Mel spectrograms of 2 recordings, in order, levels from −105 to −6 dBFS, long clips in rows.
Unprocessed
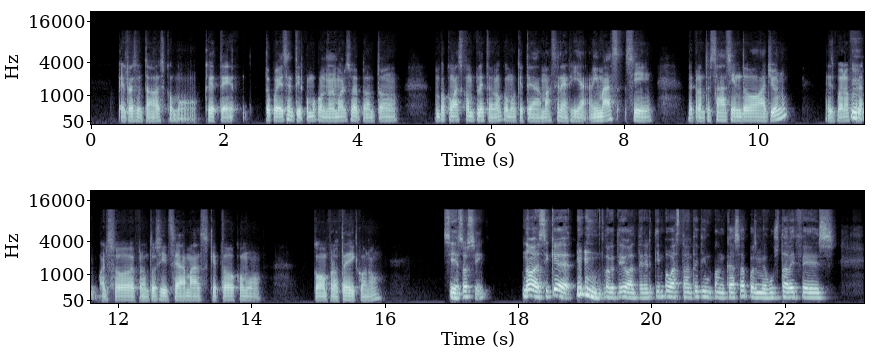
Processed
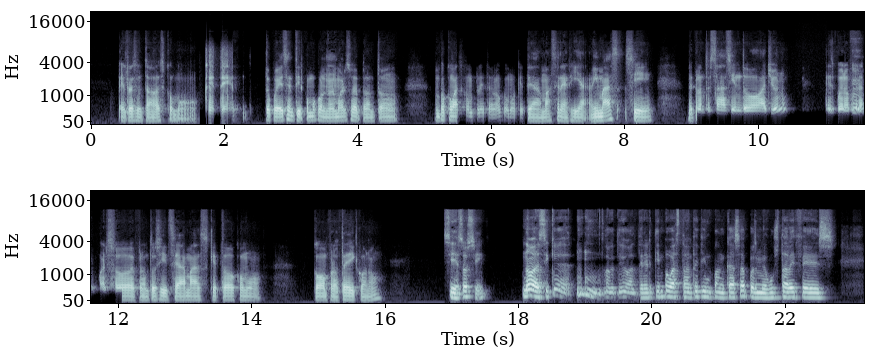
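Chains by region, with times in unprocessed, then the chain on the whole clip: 0:01.63–0:02.13: variable-slope delta modulation 32 kbit/s + high-pass filter 640 Hz 24 dB per octave + transient designer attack +12 dB, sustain −4 dB
0:05.49–0:06.56: Chebyshev band-pass filter 340–1,900 Hz + output level in coarse steps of 16 dB
0:07.56–0:08.19: low-pass filter 7,100 Hz + multiband upward and downward compressor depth 40%
0:09.09–0:12.07: Butterworth high-pass 400 Hz 72 dB per octave + one half of a high-frequency compander encoder only
0:18.46–0:19.85: phaser with its sweep stopped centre 490 Hz, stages 6 + downward compressor 3 to 1, threshold −27 dBFS
whole clip: no processing

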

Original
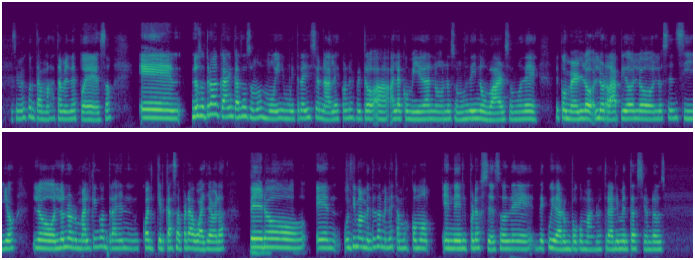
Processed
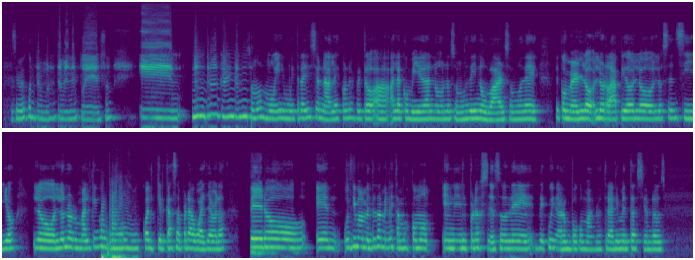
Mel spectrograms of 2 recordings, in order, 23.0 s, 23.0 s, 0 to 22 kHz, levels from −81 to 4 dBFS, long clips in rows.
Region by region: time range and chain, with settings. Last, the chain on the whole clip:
0:00.47–0:04.15: formant filter i + flat-topped bell 4,000 Hz +10 dB 1 octave + power curve on the samples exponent 0.7
0:13.17–0:13.84: mu-law and A-law mismatch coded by mu + low-shelf EQ 340 Hz +6.5 dB + highs frequency-modulated by the lows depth 0.94 ms
0:17.38–0:20.91: compressor whose output falls as the input rises −19 dBFS, ratio −0.5 + hollow resonant body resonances 1,600/2,400 Hz, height 13 dB
whole clip: mains-hum notches 60/120/180/240/300/360/420 Hz; noise gate with hold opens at −44 dBFS; low-shelf EQ 200 Hz +11.5 dB; level −3 dB

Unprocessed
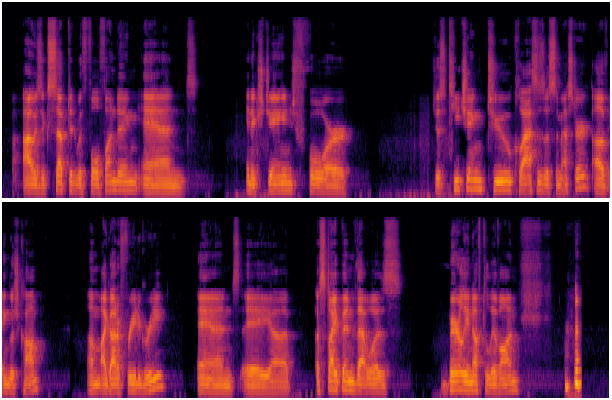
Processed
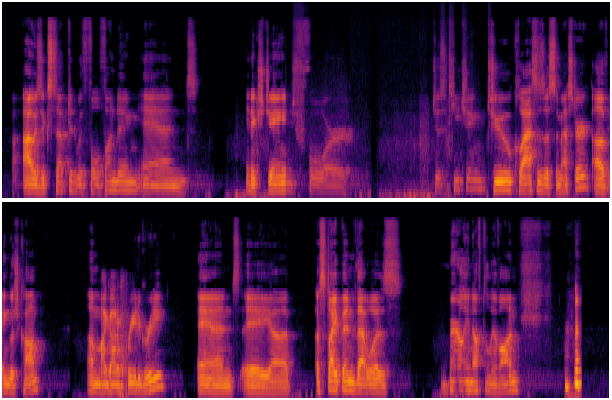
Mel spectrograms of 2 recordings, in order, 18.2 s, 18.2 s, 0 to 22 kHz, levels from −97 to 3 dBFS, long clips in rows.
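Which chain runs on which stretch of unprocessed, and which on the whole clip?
0:00.74–0:03.73: low-shelf EQ 220 Hz +7.5 dB + downward compressor 2.5 to 1, threshold −41 dBFS + double-tracking delay 15 ms −6 dB
0:04.24–0:07.33: mu-law and A-law mismatch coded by mu + downward compressor 3 to 1, threshold −46 dBFS
0:10.56–0:11.11: EQ curve with evenly spaced ripples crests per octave 0.88, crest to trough 15 dB + downward compressor 3 to 1, threshold −25 dBFS + bad sample-rate conversion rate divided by 4×, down none, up filtered
0:15.76–0:16.72: phaser with its sweep stopped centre 960 Hz, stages 4 + hum removal 135.7 Hz, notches 6
whole clip: no processing

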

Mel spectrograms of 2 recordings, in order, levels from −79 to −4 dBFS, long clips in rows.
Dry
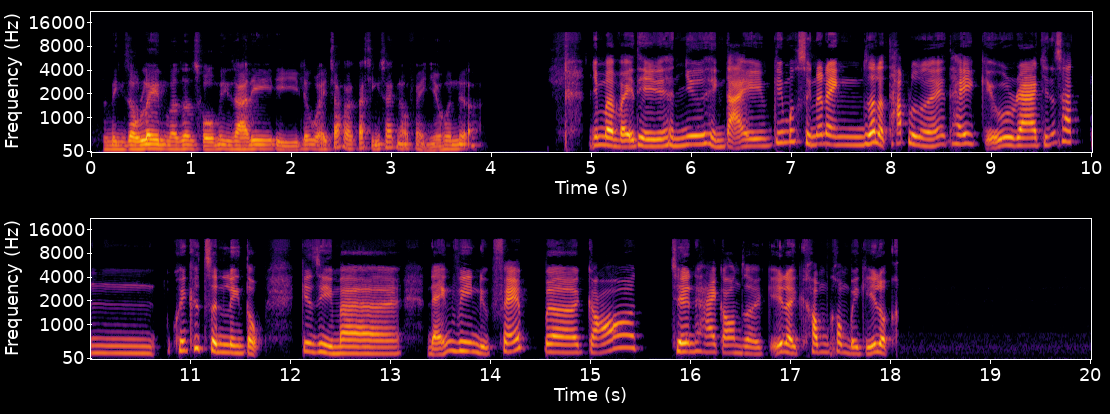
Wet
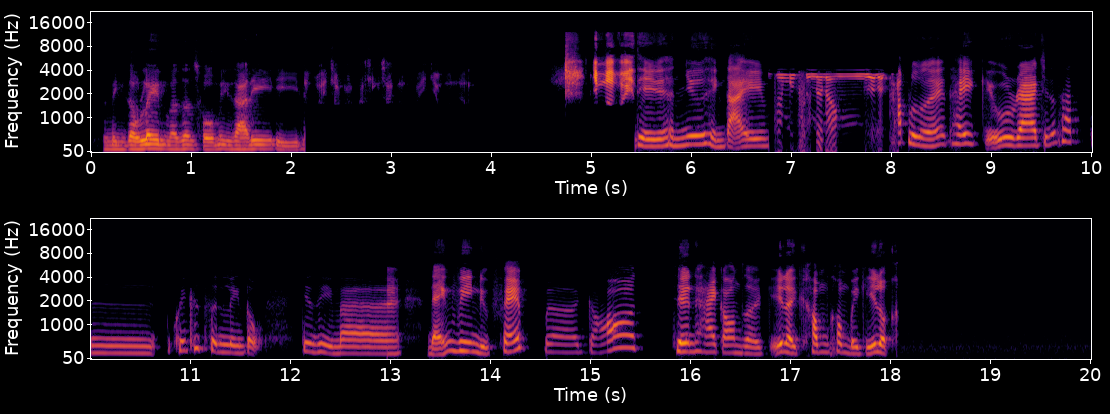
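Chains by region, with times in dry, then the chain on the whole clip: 0:02.13–0:05.44: linear-phase brick-wall high-pass 1,500 Hz + high shelf with overshoot 2,300 Hz +12 dB, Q 3
0:06.77–0:08.07: downward compressor 12 to 1, threshold −20 dBFS + bad sample-rate conversion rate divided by 4×, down none, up hold + voice inversion scrambler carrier 3,800 Hz
0:09.53–0:12.97: tilt shelving filter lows +7 dB, about 1,500 Hz + downward compressor 4 to 1, threshold −20 dBFS + band-pass filter 340–2,200 Hz
0:14.44–0:15.17: downward compressor 3 to 1, threshold −30 dBFS + high-frequency loss of the air 360 metres + notch filter 810 Hz, Q 14
whole clip: low-pass that shuts in the quiet parts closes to 850 Hz, open at −16 dBFS; dynamic equaliser 2,700 Hz, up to +4 dB, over −35 dBFS, Q 1.3; level −8.5 dB

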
